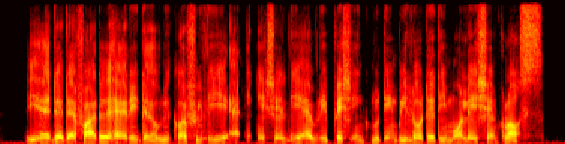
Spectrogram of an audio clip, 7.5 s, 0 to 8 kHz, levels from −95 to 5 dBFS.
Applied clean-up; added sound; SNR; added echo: neural diffusion model UNIVERSE++.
